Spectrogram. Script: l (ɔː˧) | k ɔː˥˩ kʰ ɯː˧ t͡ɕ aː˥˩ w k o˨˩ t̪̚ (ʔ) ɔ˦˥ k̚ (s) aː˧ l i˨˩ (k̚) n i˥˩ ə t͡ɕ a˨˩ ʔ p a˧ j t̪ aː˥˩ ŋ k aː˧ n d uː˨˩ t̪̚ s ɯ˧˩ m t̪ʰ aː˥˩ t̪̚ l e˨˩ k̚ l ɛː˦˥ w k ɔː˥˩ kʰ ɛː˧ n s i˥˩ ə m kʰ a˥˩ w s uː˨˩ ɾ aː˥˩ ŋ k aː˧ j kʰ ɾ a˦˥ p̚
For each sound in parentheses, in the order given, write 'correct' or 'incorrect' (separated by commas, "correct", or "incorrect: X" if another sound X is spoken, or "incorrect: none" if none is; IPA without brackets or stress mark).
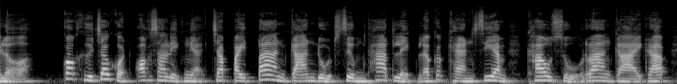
incorrect: ɔː˩˦, correct, correct, correct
